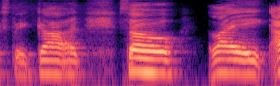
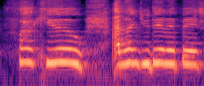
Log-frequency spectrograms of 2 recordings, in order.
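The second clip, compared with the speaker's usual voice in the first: retold angry curse, pitched higher; imitating angry yelling; 8 semitones higher than usual. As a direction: mimic him cursing you out on the phone, voice up high. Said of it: "he's all yelling and screaming".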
